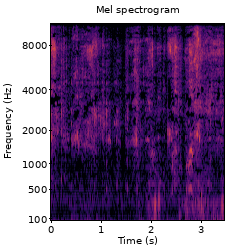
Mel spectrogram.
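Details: Nestling little black cormorants begging as they compete for food from their mother, giving dense, hissy high squeals and chittering that overlap continuously, with a few softer low knocks in the background.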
